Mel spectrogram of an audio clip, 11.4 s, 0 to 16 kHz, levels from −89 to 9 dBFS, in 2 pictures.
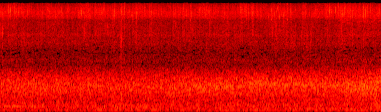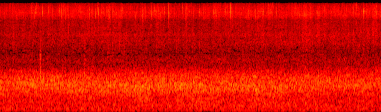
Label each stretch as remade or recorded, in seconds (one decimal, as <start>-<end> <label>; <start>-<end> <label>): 0.0-4.7 recorded; 4.7-7.5 remade; 7.5-11.4 recorded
